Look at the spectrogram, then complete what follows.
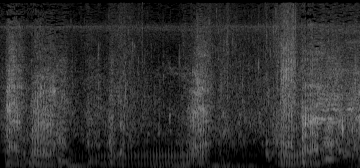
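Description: Giant otters giving harsh alarm snorts and growls at a jaguar, in several sharp, breathy bursts a second or so apart.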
